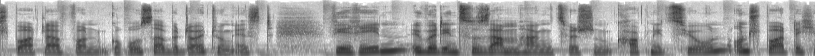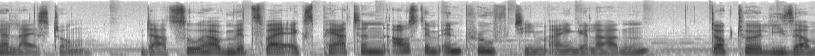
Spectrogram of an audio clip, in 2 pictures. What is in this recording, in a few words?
Podcast; Inprove Inside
